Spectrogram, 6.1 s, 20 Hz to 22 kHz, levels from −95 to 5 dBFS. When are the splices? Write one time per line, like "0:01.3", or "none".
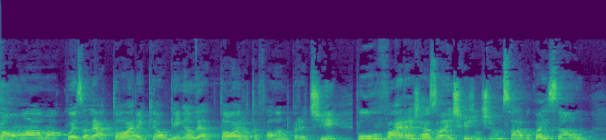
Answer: none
